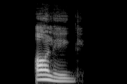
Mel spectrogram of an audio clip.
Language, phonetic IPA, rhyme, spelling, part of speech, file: Hungarian, [ˈɒliɡ], -iɡ, alig, adverb, Hu-alig.ogg
- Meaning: barely, hardly, scarcely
